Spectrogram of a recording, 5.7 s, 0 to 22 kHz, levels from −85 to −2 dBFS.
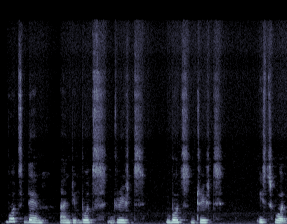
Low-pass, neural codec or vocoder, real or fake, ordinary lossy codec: none; none; real; none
